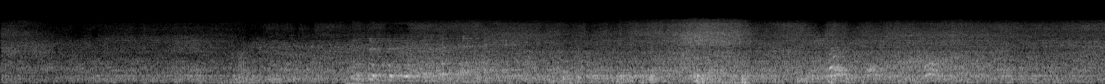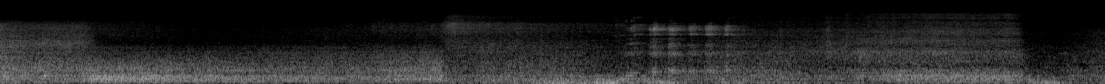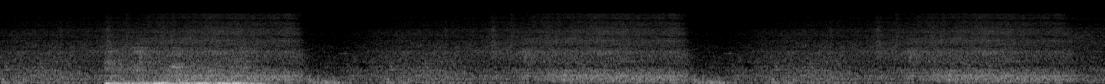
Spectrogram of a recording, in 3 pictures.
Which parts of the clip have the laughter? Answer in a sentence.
The laughter can be heard from 3.5 to 5.2 s and from 17.3 to 18.4 s.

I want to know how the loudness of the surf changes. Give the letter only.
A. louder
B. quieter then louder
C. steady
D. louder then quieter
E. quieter
E.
